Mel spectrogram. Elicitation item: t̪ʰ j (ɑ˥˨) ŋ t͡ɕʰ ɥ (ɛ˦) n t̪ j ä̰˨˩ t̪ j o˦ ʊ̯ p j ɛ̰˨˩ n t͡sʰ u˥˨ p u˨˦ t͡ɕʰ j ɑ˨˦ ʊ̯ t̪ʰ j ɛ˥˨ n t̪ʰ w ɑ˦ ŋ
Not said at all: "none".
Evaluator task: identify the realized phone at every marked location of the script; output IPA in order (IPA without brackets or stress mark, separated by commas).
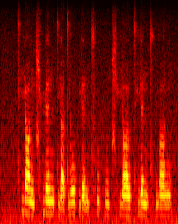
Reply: ɑ˥˨, ɛ˦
